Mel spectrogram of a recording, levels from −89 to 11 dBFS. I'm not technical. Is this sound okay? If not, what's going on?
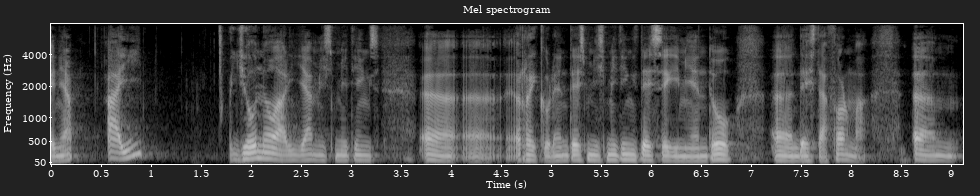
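Yes, nothing stood out on listening, and the missing deepest bass is just the normal effect of the call's microphone processing.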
